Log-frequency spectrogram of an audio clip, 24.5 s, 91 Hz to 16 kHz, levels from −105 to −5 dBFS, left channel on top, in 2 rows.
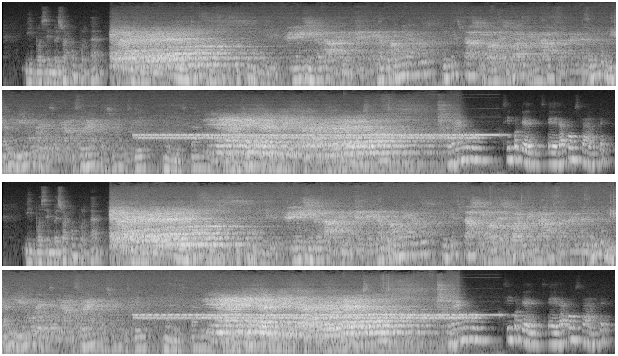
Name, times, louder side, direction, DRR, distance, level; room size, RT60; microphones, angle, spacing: voice 1, 0.0-2.0 2.5-13.3 13.6-20.5, equal, 55° right, -2 dB, 0.9 m, -35 dB
sound 1, 2.1-21.4, right 3 dB, 70° right, 0.4 m, -23 dB
sound 2, 14.9-22.2, right 2 dB, 15° right, 1.3 m, -26 dB
voice 2, 17.1-17.5 19.2-19.7 21.2-21.9 22.3-24.4, left 2 dB, 40° left, 1 dB, 0.5 m, -30 dB
4.5 x 2.2 x 3.0 m, 0.76 s
head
